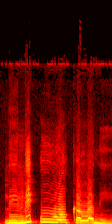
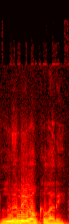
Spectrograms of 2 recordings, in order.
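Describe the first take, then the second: First: The u sound after Lili is pronounced. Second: The u sound after Lili is left out. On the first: The speaker calls it right. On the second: The speaker calls it wrong. "Everyone says Liliokalani. See this u? It gets left out"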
